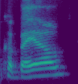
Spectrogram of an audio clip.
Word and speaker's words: Cabello: you Miss Cabello yes am I pronouncing your last name right yes thank you I'm always the double L's always throw me off Council have you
